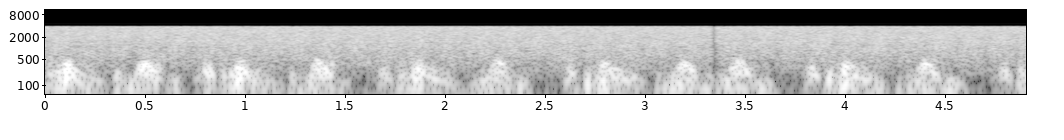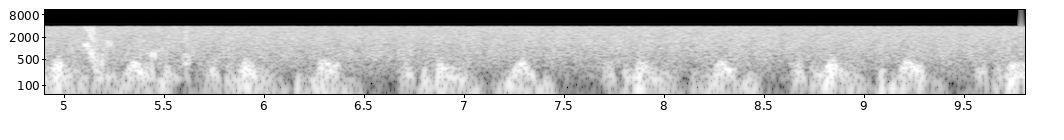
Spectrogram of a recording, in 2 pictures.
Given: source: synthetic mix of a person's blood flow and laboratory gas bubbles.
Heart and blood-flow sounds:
Doppler ultrasound of blood flow; precordium
5.11-5.67 s: bubbles
From the record:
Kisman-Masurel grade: 211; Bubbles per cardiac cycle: several, 3 to 8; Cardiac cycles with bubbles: 1 to 10%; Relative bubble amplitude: barely perceptible (0.100 to 0.250); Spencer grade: 1 (occasional bubble signal discernible with the cardiac motion signal, with majority of cardiac periods free of bubbles); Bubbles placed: only in the low amplitude regions of the cardiac cycle

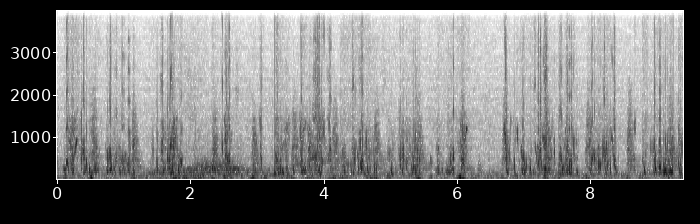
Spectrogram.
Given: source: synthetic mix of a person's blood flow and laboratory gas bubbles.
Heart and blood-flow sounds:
Doppler ultrasound of blood flow; subclavian vein
0.06-0.66 s: bubbles
0.72-1.20 s: bubbles
1.41-1.96 s: bubbles
2.21-2.27 s: bubbles
2.31-2.76 s: bubbles
2.92-3.10 s: bubbles
3.26-3.58 s: bubbles
3.62-4.16 s: bubbles
4.24-4.82 s: bubbles
4.94-5.48 s: bubbles
5.58-6.23 s: bubbles
6.68-7.48 s: bubbles
7.51-7.83 s: bubbles
7.95-8.43 s: bubbles
8.64-8.70 s: bubbles
8.77-9.40 s: bubbles
From the record:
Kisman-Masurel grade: 343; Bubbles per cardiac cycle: rolling drumbeat, 9 or more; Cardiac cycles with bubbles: 100%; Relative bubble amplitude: loud (0.450 to 0.775); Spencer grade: 3 (all of the cardiac periods contain showers or single bubble signals, but not dominating or overriding the cardiac motion signals); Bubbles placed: anywhere in the cardiac cycle

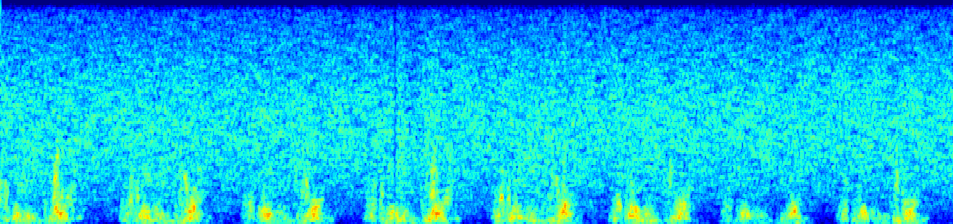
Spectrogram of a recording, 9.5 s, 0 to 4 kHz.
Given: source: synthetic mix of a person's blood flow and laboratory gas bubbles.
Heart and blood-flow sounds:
Doppler ultrasound of blood flow; precordium
no bubbles
From the record:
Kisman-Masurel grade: 000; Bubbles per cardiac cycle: 0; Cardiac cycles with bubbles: 0%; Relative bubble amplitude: no bubbles discernible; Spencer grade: 0 (complete lack of bubble signals)

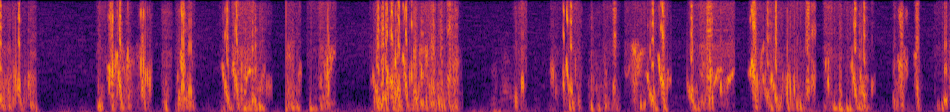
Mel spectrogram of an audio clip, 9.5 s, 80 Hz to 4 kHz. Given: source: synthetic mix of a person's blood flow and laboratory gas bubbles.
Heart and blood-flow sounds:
Doppler ultrasound of blood flow; subclavian vein
0.00-0.38 s: bubbles
0.95-1.53 s: bubbles
1.61-1.96 s: bubbles
2.19-2.73 s: bubbles
2.86-3.02 s: bubbles
3.06-3.37 s: bubbles
3.69-4.63 s: bubbles
5.12-5.27 s: bubbles
5.50-5.83 s: bubbles
5.88-6.21 s: bubbles
6.24-6.71 s: bubbles
6.87-7.35 s: bubbles
7.48-8.17 s: bubbles
8.22-8.76 s: bubbles
8.93-9.08 s: bubbles
9.13-9.23 s: bubbles
9.34-9.51 s: bubbles
From the record:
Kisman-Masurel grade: 444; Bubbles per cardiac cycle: continuous sound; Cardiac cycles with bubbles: 100%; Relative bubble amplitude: maximal (0.775 to 0.999); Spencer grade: 4 (maximum detectable bubble signal sounding continuously throughout systole and diastole of every cardiac period, and overriding the amplitude of the normal cardiac signals); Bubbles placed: anywhere in the cardiac cycle

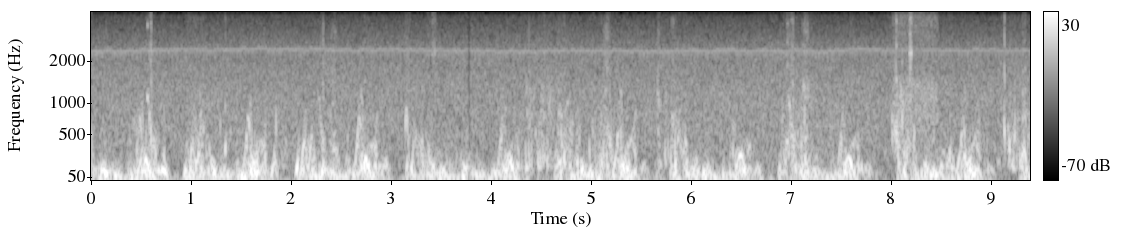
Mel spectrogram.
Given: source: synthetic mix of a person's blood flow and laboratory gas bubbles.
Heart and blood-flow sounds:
Doppler ultrasound of blood flow; precordium
0.37-0.77 s: bubbles
0.95-1.20 s: bubbles
1.25-1.43 s: bubbles
1.81-1.96 s: bubbles
2.25-2.53 s: bubbles
3.11-3.19 s: bubbles
3.31-3.47 s: bubbles
3.67-3.84 s: bubbles
4.32-4.91 s: bubbles
4.94-5.26 s: bubbles
5.64-5.97 s: bubbles
6.90-7.31 s: bubbles
7.97-8.64 s: bubbles
8.90-9.40 s: bubbles
From the record:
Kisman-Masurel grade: 232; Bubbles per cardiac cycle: several, 3 to 8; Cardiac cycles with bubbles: 50 to 99%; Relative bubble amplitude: moderate (0.250 to 0.450); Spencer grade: 3 (all of the cardiac periods contain showers or single bubble signals, but not dominating or overriding the cardiac motion signals); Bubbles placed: only in the low amplitude regions of the cardiac cycle

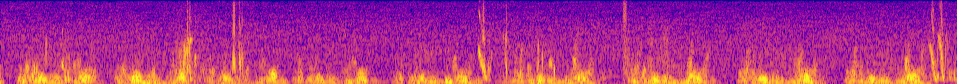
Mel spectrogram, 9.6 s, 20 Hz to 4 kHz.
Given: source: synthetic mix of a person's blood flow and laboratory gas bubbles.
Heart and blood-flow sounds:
Doppler ultrasound of blood flow; precordium
0.30-0.49 s: bubbles
0.59-0.72 s: bubbles
1.51-1.56 s: bubbles
1.75-2.07 s: bubbles
2.27-2.49 s: bubbles
4.76-4.93 s: bubbles
5.00-5.10 s: bubbles
5.13-5.20 s: bubbles
5.33-5.58 s: bubbles
9.27-9.57 s: bubbles
From the record:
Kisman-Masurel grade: 232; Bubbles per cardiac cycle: several, 3 to 8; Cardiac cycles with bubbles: 50 to 99%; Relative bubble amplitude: moderate (0.250 to 0.450); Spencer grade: 3 (all of the cardiac periods contain showers or single bubble signals, but not dominating or overriding the cardiac motion signals); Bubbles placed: only in the low amplitude regions of the cardiac cycle

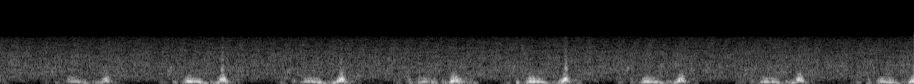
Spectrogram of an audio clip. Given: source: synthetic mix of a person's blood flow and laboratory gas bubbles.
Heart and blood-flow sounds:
Doppler ultrasound of blood flow; precordium
9.12-9.15 s: bubbles
From the record:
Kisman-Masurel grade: 212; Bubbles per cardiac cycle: several, 3 to 8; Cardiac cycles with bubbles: 1 to 10%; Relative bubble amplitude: moderate (0.250 to 0.450); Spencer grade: 1 (occasional bubble signal discernible with the cardiac motion signal, with majority of cardiac periods free of bubbles); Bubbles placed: anywhere in the cardiac cycle

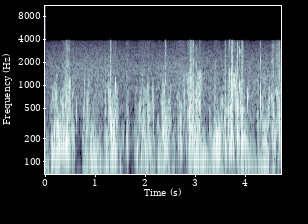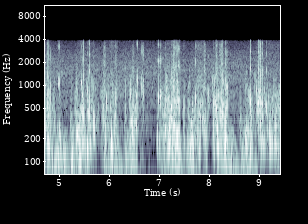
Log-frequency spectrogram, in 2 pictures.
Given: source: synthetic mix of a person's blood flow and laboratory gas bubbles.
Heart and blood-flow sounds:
Doppler ultrasound of blood flow; precordium
0.11-0.24 s: bubbles
0.27-0.66 s: bubbles
1.21-1.44 s: bubbles
1.60-1.69 s: bubbles
1.85-2.19 s: bubbles
2.34-2.46 s: bubbles
2.62-3.15 s: bubbles
3.33-3.48 s: bubbles
3.53-4.14 s: bubbles
4.27-4.34 s: bubbles
4.46-4.86 s: bubbles
4.95-5.05 s: bubbles
5.34-6.18 s: bubbles
6.44-6.70 s: bubbles
6.93-7.43 s: bubbles
7.47-7.52 s: bubbles
7.62-8.41 s: bubbles
8.74-9.44 s: bubbles
From the record:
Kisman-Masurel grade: 343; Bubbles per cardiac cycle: rolling drumbeat, 9 or more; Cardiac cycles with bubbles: 100%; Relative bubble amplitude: loud (0.450 to 0.775); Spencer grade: 3 (all of the cardiac periods contain showers or single bubble signals, but not dominating or overriding the cardiac motion signals); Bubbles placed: anywhere in the cardiac cycle

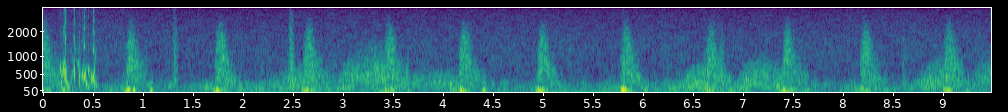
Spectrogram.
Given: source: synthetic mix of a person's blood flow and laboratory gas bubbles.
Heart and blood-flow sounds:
Doppler ultrasound of blood flow; subclavian vein
0.14-0.56 s: bubbles
From the record:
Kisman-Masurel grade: 122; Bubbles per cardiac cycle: 1 to 2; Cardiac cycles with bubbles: 10 to 50%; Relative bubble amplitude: moderate (0.250 to 0.450); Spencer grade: 2 (many but less than half of the cardiac periods contain bubble signals, singularly or in groups); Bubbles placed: anywhere in the cardiac cycle

